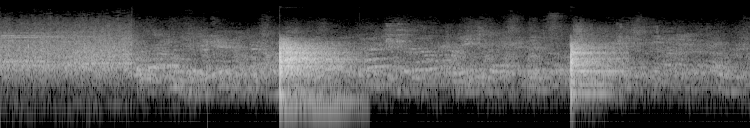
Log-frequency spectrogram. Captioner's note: people talking; single drum pound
